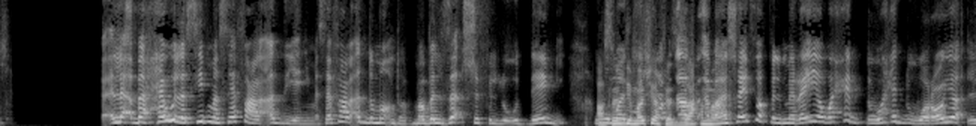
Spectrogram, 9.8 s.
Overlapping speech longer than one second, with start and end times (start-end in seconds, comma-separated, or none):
6.0-7.4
